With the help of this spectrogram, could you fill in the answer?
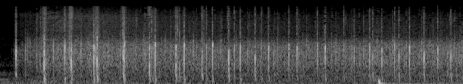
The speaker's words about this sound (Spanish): Un aplauso, por favor.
